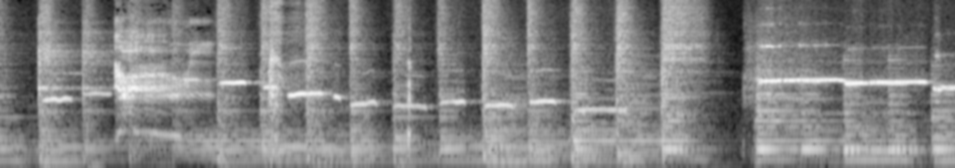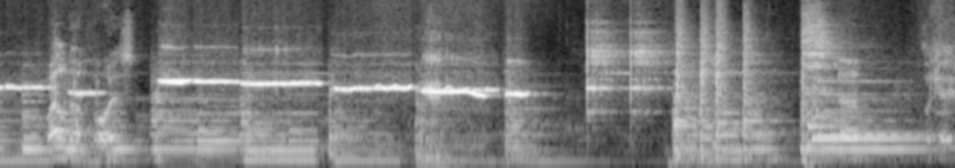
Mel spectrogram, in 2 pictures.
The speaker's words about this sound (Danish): Dejligt stykke med fløjt. Så er den der.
